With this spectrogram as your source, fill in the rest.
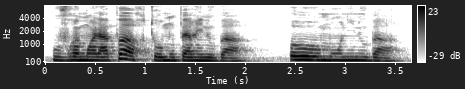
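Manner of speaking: loud, heavy chanted ogre voice; ogre's big voice. A narrator's reading. Ogre at the hovel door, in his big voice. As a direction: intone it in a big, gruff ogre's voice. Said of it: "dit de sa grosse voix".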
